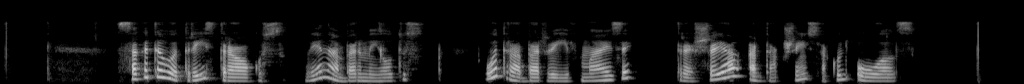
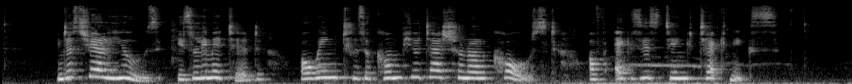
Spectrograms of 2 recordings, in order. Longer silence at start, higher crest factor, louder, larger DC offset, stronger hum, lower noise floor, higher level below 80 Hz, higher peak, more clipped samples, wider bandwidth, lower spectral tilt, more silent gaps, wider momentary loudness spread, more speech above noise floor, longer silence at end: first, 1.2 s vs 0.55 s; first, 24 dB vs 16 dB; second, -23 LUFS vs -17 LUFS; neither; neither; first, -88 dBFS vs -54 dBFS; second, -76 dBFS vs -42 dBFS; about the same, 0 dBFS vs -2 dBFS; neither; second, 7.8 kHz vs 16.5 kHz; about the same, -4 dB/octave vs -4.5 dB/octave; first, 2.89-3.05 s, 4.26-4.38 s vs none; about the same, 18 LU vs 16 LU; first, 65 dB vs 37 dB; first, 1.15 s vs 0 s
